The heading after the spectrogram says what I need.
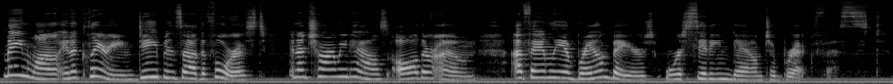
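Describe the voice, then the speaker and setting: A woman reading a picture book aloud to young children like a teacher, expressively, pausing to explain words in simple terms. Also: high-pitched, animated, a bit bright, slight background noise, low-quality recording.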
